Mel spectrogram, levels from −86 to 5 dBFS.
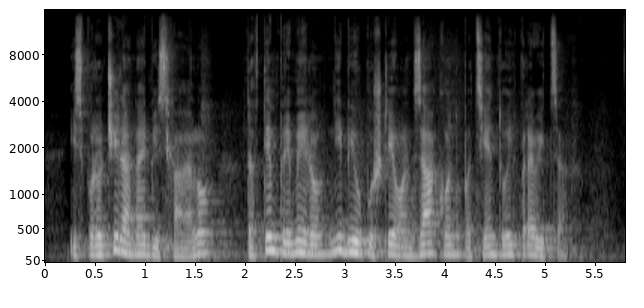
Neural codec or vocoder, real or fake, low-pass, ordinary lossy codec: none; real; 14.4 kHz; none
